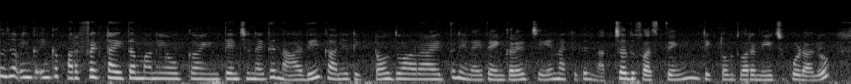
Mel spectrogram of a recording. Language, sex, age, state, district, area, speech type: Telugu, female, 18-30, Telangana, Hanamkonda, urban, spontaneous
